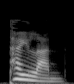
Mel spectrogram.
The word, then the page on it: thailand: Indonesian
